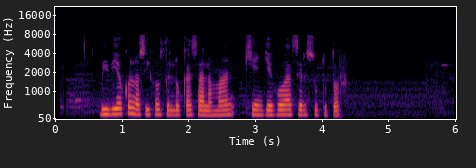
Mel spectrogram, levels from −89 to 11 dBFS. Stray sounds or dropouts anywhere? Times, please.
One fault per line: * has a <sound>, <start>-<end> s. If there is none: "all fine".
all fine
